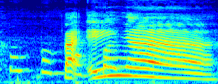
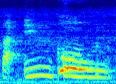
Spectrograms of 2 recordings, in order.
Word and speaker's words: tainga: Ah tainga. Taingkong. Ay say it properly. Tainga.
